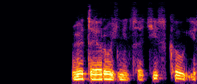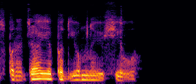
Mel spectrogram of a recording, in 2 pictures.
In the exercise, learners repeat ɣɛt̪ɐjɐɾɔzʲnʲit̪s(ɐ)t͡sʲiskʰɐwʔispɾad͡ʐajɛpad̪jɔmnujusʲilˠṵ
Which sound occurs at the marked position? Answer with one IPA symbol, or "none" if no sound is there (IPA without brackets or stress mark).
ɐ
